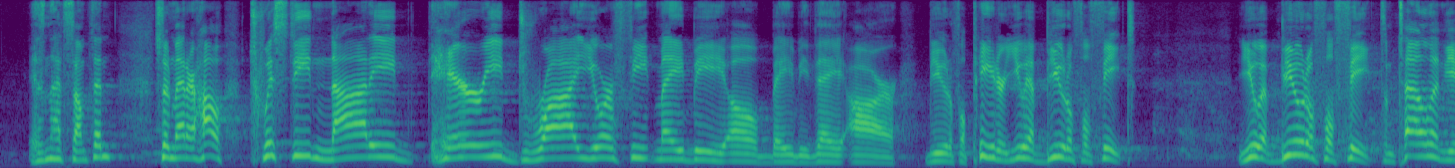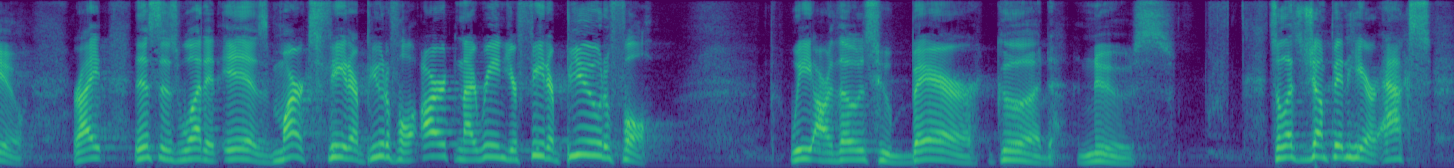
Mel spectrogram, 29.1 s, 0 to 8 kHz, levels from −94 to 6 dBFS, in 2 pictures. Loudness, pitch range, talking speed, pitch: -21 LUFS, 150-205 Hz, 130 wpm, 175 Hz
